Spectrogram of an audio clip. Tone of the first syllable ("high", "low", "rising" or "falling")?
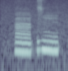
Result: low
